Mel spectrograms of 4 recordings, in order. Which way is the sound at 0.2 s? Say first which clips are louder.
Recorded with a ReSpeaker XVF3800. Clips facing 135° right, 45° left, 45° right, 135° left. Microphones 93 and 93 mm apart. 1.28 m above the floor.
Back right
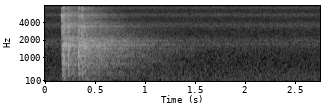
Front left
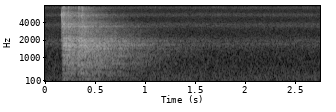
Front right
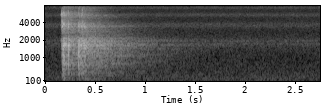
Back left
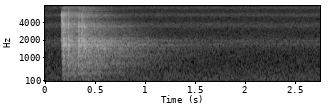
Back right 3 dB, front right 2 dB; 105° right.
